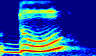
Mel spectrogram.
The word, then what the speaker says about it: dos: Au dos, le O s'écrit A-U. Et le mot dos se termine par S, je le vois mais je l'entends pas. Mal, mal.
